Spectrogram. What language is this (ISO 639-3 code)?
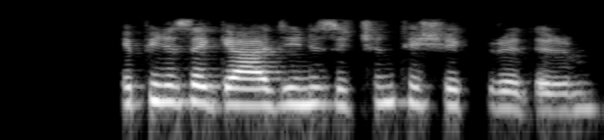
tur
